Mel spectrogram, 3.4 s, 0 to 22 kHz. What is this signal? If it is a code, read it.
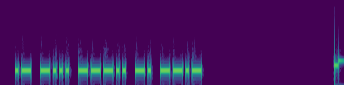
Morse code, heard as a keyed tone, about 38 wpm, 700 Hz. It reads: AB8NQ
